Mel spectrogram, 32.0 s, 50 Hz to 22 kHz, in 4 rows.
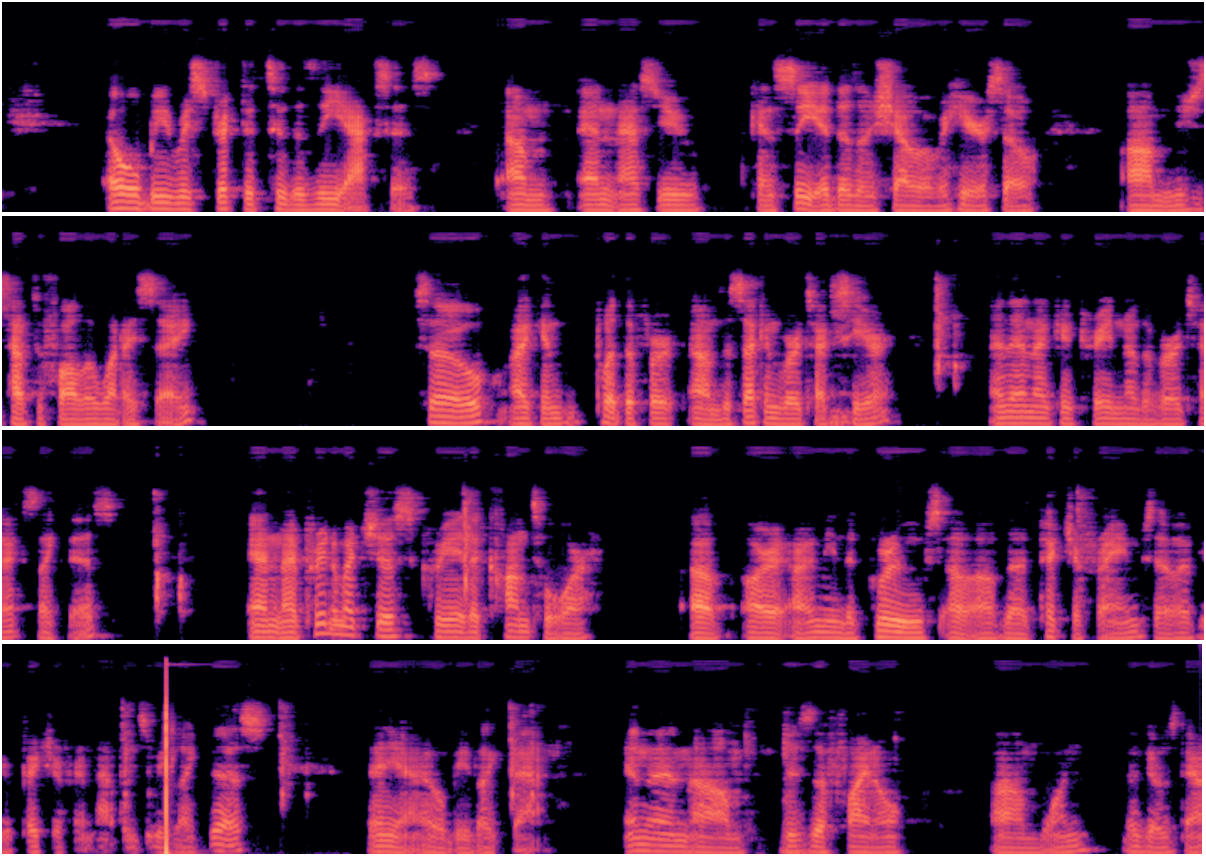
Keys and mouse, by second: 14.2 e, 17.0 d, 19.1 e, 23.2 e, 24.8 e, 25.9 e, 27.4 e.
